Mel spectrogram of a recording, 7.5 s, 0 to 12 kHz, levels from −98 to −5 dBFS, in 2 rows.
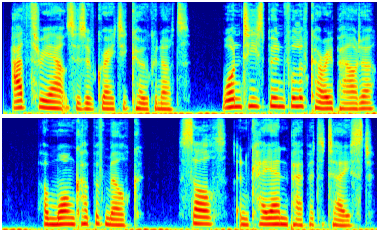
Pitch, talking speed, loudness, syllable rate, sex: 190 Hz, 175 wpm, -19 LUFS, 5.6 syllables/s, female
